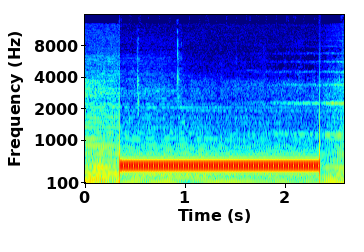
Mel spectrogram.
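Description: Telephone tone heard while calling someone: one steady, loud, unbroken tone that sounds for about two seconds and then cuts off abruptly.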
